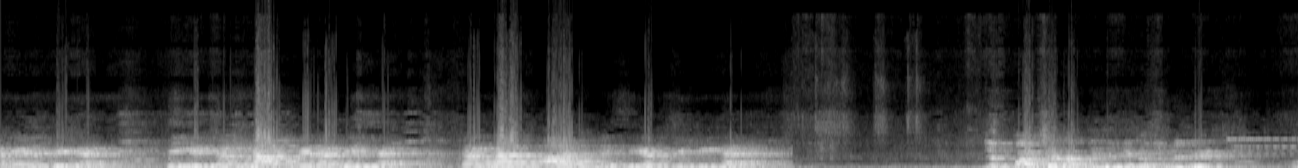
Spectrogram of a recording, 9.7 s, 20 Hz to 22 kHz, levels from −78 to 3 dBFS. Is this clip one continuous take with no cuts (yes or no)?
no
